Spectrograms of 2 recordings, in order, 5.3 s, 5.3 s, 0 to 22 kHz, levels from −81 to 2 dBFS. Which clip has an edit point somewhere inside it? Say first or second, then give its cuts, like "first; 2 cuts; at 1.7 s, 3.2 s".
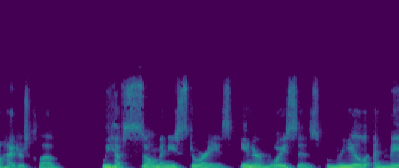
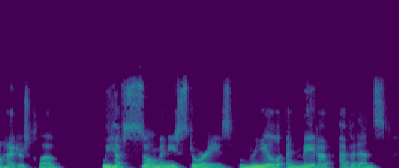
second; 1 cut; at 3.2 s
